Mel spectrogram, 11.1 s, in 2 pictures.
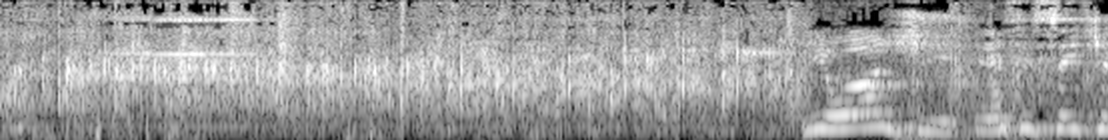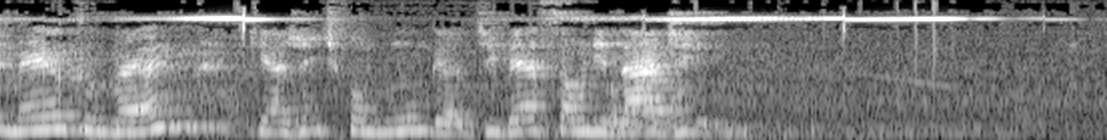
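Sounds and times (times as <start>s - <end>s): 
applause: 0.0s - 4.9s
speech: 4.1s - 9.4s.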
